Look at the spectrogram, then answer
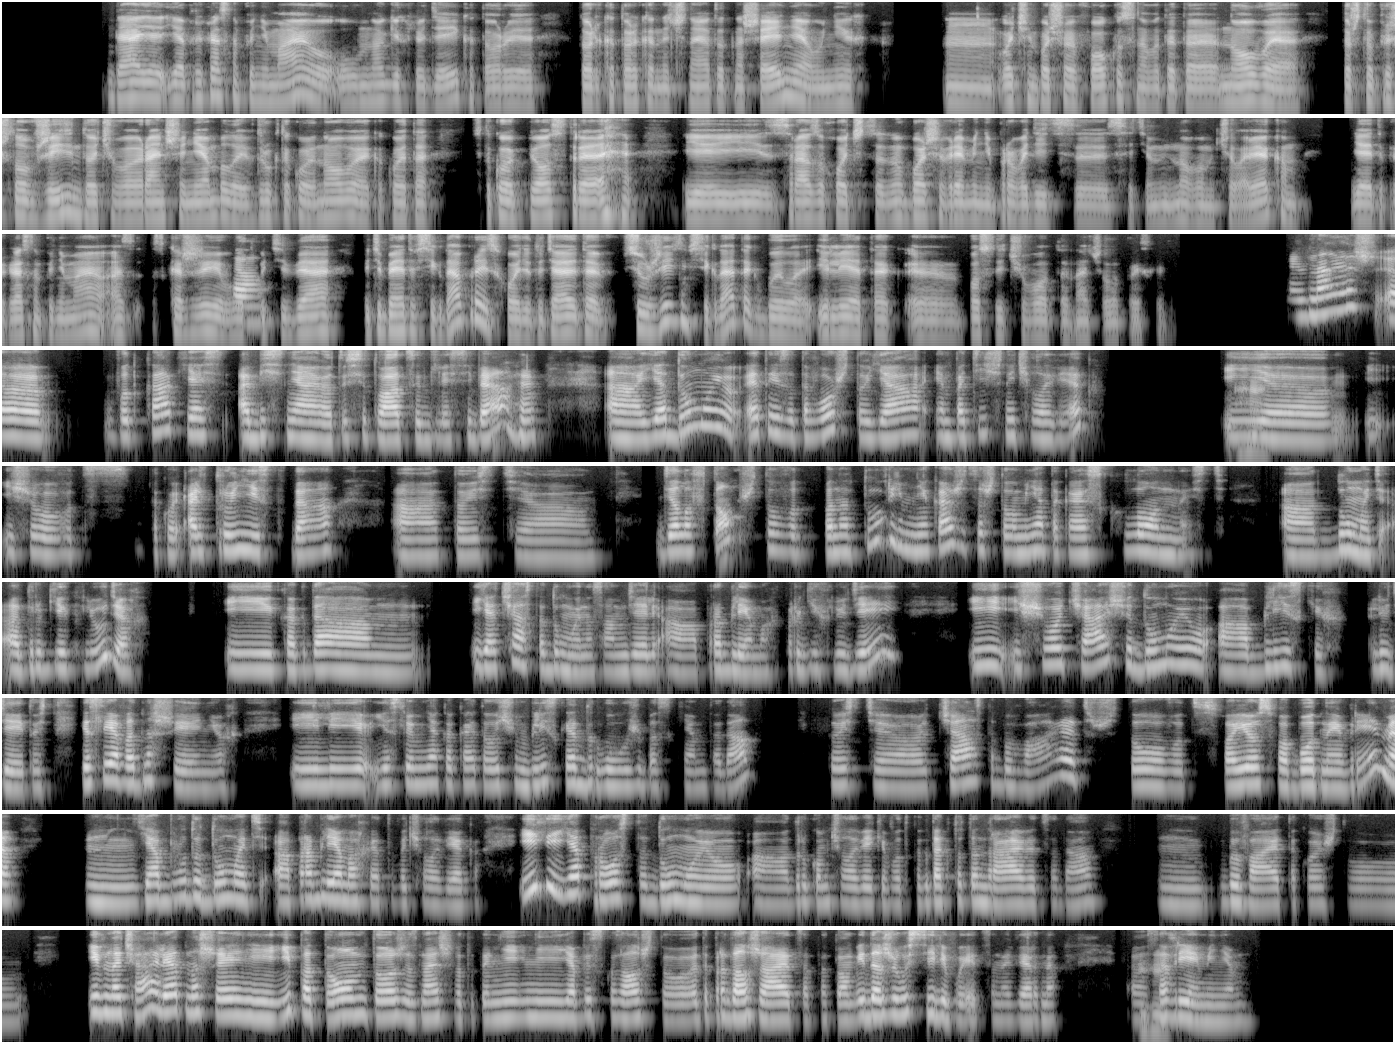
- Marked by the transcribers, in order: tapping; chuckle; chuckle
- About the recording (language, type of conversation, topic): Russian, advice, Как мне повысить самооценку и укрепить личные границы?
